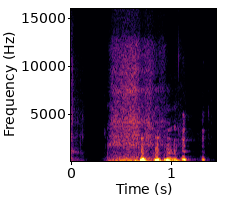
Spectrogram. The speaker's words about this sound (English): Everyone can listen to us eat.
